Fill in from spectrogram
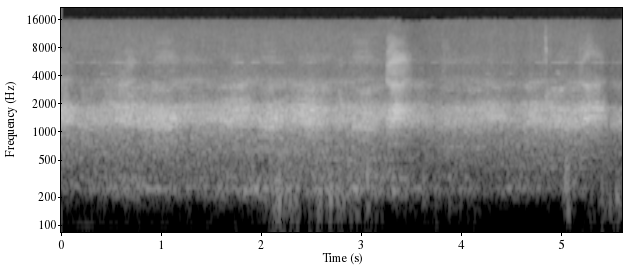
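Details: Assembling rooks at Ottakring cemetery, Vienna, in winter before dusk, recorded handheld; a thick, unbroken chorus of croaking caws with occasional sharper calls piercing through.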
